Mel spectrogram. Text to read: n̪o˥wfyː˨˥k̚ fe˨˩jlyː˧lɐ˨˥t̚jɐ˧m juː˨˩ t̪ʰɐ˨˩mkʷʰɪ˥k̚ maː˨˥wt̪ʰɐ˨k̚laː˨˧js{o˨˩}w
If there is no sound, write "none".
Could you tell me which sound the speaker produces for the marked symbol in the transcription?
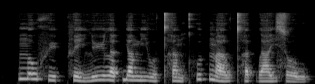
o˨˩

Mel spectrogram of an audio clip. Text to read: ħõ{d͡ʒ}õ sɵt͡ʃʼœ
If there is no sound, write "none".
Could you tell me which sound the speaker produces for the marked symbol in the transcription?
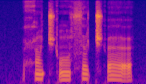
t͡ʃʼ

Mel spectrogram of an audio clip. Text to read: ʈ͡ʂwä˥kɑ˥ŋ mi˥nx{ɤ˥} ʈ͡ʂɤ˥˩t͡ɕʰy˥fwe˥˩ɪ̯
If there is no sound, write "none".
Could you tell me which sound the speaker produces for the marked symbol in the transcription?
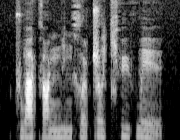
ɤ˥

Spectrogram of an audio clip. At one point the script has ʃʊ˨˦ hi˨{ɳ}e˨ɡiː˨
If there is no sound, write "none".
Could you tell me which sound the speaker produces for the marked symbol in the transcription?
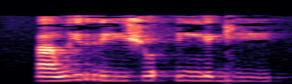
ŋ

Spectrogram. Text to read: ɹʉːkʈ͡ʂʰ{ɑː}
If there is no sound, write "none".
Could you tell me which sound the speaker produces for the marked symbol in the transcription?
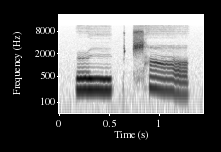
ɑː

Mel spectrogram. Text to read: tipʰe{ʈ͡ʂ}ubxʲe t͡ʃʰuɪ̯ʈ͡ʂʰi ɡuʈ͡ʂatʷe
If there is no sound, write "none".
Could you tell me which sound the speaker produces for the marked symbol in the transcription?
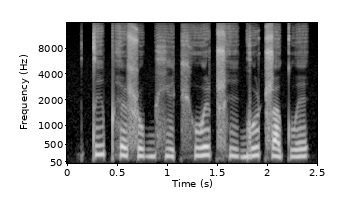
ʂ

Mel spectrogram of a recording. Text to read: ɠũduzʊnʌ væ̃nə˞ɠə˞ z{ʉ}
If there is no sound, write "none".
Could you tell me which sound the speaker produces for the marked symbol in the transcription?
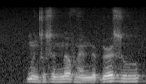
u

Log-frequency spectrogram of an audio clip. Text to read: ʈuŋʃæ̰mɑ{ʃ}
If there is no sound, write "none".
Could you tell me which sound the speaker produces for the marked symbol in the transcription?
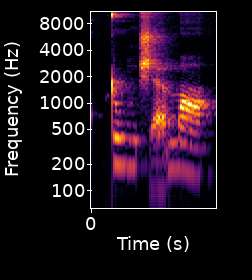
none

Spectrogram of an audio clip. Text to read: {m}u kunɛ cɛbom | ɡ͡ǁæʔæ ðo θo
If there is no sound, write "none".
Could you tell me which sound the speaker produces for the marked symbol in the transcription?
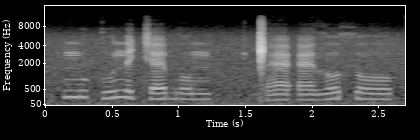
m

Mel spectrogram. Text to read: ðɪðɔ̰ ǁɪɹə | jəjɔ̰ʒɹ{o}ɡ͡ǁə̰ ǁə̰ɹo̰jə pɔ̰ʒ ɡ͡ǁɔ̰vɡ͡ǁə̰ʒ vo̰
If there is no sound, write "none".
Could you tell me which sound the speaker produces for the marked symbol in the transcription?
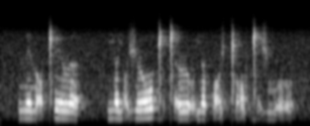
o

